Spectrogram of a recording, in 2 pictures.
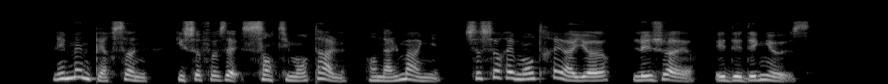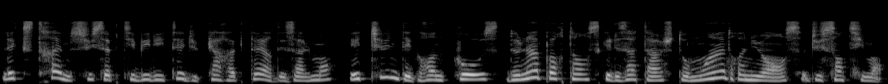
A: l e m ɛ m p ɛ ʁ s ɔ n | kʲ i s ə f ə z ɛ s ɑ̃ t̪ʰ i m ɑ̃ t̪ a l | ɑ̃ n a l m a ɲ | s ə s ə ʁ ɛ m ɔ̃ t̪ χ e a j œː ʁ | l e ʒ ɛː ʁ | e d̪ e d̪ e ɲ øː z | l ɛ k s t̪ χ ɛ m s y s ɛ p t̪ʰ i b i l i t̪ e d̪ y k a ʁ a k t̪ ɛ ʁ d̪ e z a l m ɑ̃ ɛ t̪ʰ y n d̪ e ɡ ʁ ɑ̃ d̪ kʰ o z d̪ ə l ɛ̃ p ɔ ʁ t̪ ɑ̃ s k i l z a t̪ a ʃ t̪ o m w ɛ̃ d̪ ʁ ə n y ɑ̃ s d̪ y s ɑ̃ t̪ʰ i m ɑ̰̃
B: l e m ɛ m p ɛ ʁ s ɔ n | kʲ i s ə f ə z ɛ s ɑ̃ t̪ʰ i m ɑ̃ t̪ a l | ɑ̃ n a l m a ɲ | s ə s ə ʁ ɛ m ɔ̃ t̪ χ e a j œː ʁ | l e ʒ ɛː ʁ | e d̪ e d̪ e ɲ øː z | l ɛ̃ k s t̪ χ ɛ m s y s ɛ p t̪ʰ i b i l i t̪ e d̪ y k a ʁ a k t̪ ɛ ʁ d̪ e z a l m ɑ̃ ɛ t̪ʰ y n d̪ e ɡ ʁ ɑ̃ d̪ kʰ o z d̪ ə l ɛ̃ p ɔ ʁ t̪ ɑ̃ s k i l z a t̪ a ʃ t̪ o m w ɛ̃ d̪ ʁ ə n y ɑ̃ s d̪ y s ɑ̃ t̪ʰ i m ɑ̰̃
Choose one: A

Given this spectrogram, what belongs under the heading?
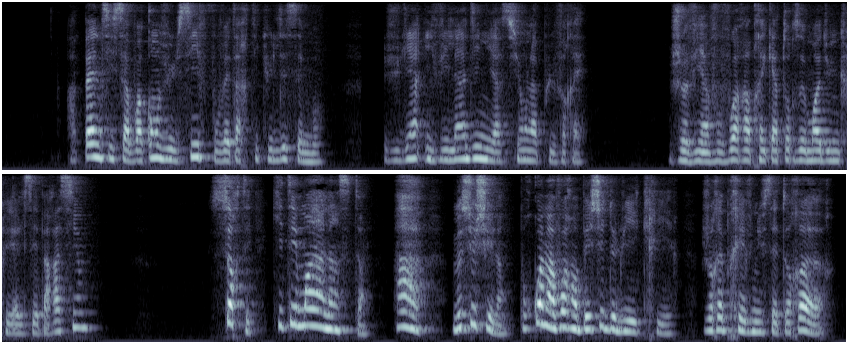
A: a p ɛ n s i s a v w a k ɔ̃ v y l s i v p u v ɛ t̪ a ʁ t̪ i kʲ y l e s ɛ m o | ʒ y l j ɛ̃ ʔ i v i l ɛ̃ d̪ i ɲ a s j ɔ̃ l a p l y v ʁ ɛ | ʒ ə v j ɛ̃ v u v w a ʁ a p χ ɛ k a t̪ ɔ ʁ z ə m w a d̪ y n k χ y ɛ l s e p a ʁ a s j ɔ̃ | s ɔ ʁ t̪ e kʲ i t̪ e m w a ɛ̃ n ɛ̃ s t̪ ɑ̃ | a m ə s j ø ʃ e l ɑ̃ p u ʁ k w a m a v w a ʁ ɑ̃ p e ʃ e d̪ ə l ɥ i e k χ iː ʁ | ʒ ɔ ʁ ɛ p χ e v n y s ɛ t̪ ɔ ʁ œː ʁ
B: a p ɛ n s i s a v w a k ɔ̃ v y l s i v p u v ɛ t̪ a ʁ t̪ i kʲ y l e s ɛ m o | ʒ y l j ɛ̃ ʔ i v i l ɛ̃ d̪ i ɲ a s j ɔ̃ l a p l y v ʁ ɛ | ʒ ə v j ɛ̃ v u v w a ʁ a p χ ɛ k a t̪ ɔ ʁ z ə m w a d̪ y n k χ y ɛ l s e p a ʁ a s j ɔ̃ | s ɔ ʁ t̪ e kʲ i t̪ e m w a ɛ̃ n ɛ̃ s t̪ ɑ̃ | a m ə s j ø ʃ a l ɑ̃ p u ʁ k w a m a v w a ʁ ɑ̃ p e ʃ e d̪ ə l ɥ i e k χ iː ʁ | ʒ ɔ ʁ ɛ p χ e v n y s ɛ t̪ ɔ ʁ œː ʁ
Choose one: A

